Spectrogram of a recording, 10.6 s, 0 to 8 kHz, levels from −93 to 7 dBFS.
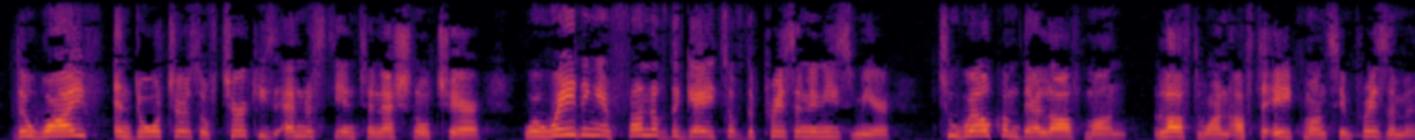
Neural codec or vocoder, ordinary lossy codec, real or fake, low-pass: none; none; real; none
